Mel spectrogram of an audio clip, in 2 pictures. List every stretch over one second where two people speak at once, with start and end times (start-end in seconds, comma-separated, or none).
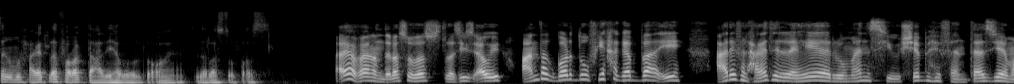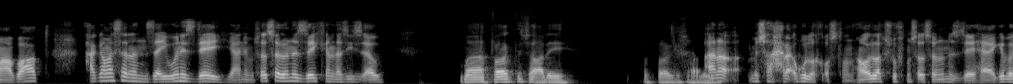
none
